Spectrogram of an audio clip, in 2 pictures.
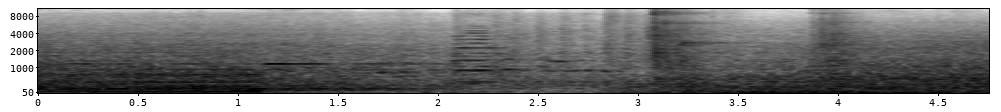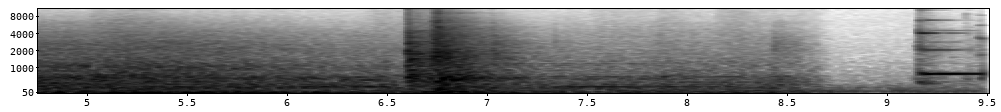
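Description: Street traffic hum fading as a wood-and-glass entrance door is opened with a few latch clicks and then swings shut with a sharp thud about two-thirds of the way in. Right at the end a single bright bell-like ring starts.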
